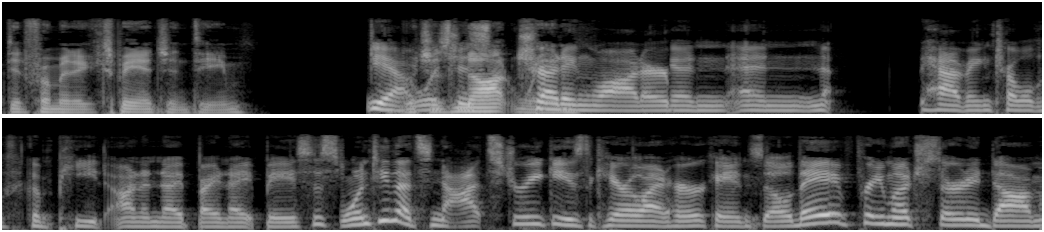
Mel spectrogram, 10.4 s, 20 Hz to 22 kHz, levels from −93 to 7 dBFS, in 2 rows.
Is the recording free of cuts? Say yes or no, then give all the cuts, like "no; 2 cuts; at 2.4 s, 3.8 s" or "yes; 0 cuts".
no; 2 cuts; at 3.4 s, 6.9 s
